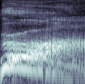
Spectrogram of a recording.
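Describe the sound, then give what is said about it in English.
A lion's deep, drawn-out growl rumbles loudly for nearly two seconds, its low pitch wavering and sliding downward in one continuous, throaty groan. “But have you ever just listened to the way a lion interacts with his environment?”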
